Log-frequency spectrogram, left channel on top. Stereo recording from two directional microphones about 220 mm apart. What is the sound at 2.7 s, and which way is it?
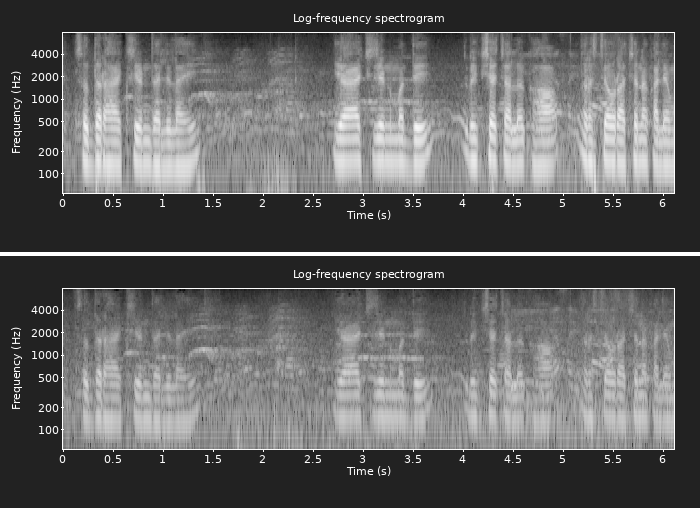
Speech, 40° left (ahead or behind).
